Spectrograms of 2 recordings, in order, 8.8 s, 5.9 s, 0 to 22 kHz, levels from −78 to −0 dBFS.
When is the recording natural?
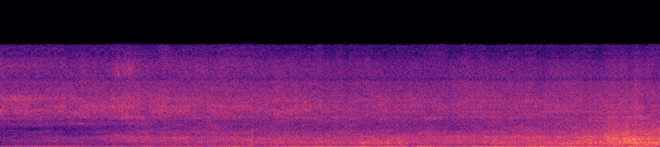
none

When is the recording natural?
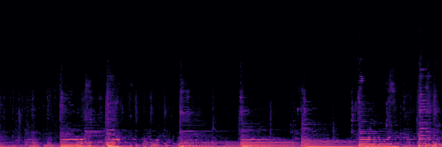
0.0-1.0; 3.0-4.9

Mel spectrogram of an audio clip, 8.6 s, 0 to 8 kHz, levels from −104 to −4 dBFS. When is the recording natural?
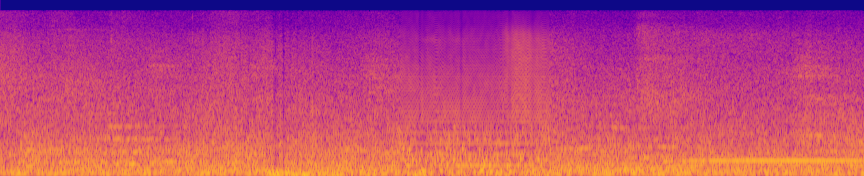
0.0-4.0; 5.5-8.6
